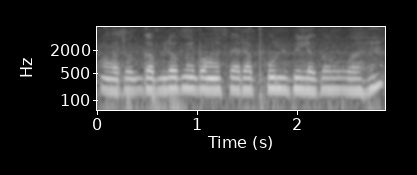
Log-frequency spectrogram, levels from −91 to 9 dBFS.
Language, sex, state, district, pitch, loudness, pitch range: Hindi, female, Chhattisgarh, Raipur, 190 Hz, -13 LUFS, 185-195 Hz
